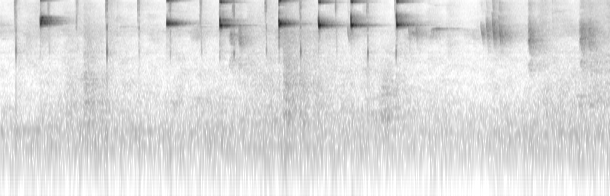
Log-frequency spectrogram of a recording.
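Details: Lovebird chirping: a series of sharp, high, piercing chirps repeated roughly every half second, then softer, rougher notes toward the end.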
